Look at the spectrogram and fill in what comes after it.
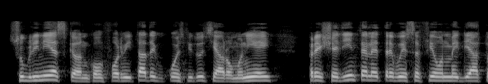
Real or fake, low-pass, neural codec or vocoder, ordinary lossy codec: fake; none; codec, 16 kHz, 2 kbps, X-Codec, WavLM features, trained on Multilingual LibriSpeech; none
